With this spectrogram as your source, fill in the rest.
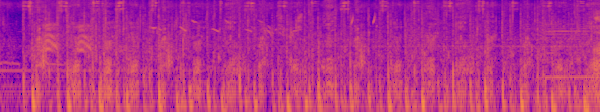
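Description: Horse hooves clip-clop in Red Dead Redemption as a horse is ridden at a slow pace through the town of Valentine, a steady rhythmic trot of close, moderately loud hoofbeats with a brief whinny and some game sounds behind.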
